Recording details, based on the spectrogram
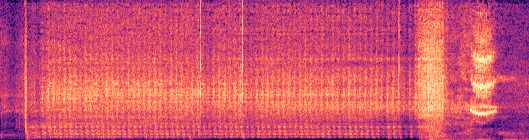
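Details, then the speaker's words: Water ski boat engine just after a refurbished carburetor was installed, first start in the driveway: short crank, catches at once, settles into an even steady idle with no misses, idle speed low; normal start and idle. "oo she jumped to life what are we idling at we're low where's my Flathead I can hear that vacuum there's a little more idle it is running"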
